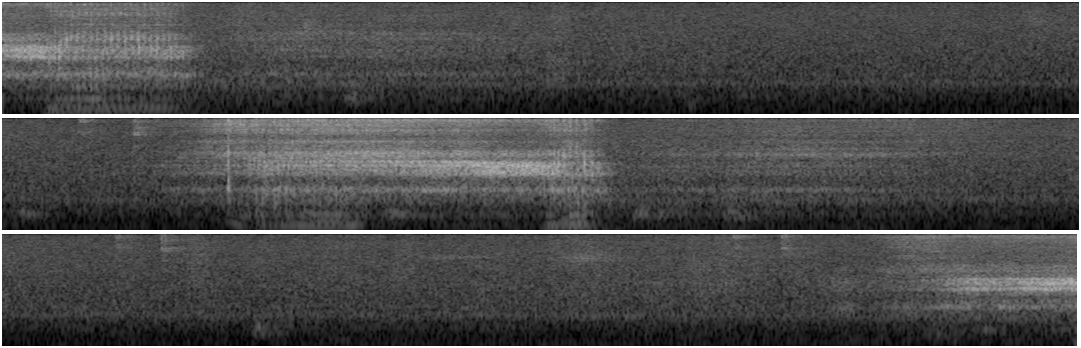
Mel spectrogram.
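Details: Female Saint Bernard dog asleep in the kitchen, giving slow, loud, rattly snores about every five to six seconds with quiet pauses between breaths; dog snoring.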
